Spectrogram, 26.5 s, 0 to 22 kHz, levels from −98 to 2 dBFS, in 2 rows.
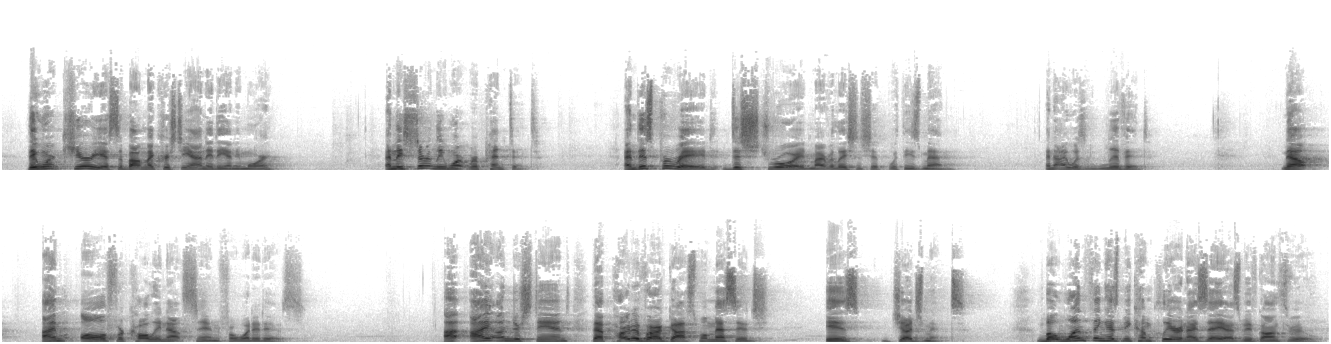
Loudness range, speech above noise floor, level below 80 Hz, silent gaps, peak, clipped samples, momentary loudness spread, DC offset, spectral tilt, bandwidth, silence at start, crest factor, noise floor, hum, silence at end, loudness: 8 LU; 46 dB; -72 dBFS; none; -2 dBFS; under 0.1%; 15 LU; under 0.1%; -4 dB/octave; 14 kHz; 0.25 s; 22 dB; -70 dBFS; none; 0.15 s; -24 LUFS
